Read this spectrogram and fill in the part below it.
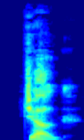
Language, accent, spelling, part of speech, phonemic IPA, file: English, Australia, jug, noun / verb, /d͡ʒɐɡ/, En-au-jug.ogg
- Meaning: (noun) A serving vessel or container, typically circular in cross-section and typically higher than it is wide, with a relatively small mouth or spout, an ear handle and often a stopper or top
